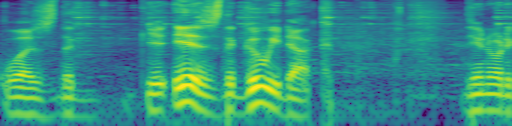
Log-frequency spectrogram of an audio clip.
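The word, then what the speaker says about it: geoduck: It looks like geod duck, but it's gooey duck.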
